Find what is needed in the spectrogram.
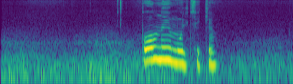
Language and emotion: Russian, neutral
